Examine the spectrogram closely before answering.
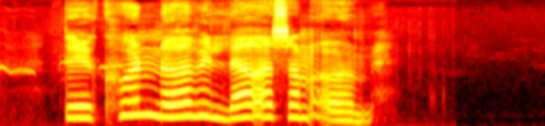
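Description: A young girl speaks brightly and with animation.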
